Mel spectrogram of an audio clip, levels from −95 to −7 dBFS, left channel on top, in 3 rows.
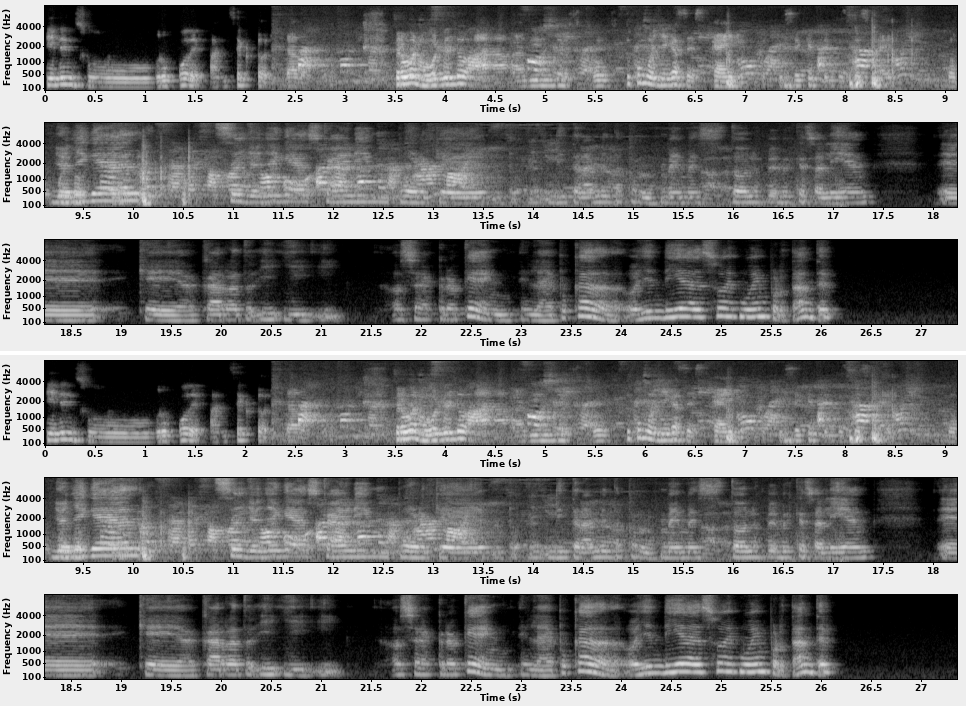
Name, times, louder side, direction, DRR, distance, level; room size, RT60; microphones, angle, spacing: voice 1, 0.0-2.7 3.2-5.6 5.9-7.0 7.3-8.5 9.0-9.5 9.8-10.2, left 2 dB, 30° left, 1.5 m, -28 dB
sound 1, 2.3-17.1, equal, 5° right, 0.7 m, -31 dB
voice 2, 9.2-10.1 10.8-17.4 18.0-21.2 21.7-26.1, right 2 dB, 30° right, 1.9 m, -32 dB
7.4 x 5.7 x 2.8 m
head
